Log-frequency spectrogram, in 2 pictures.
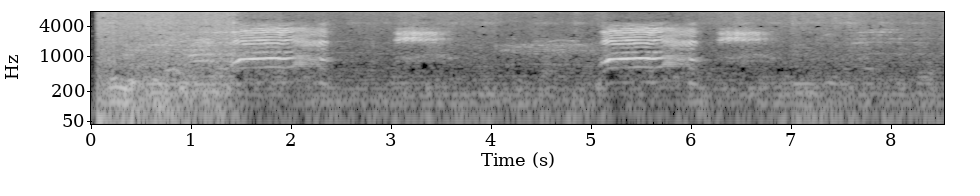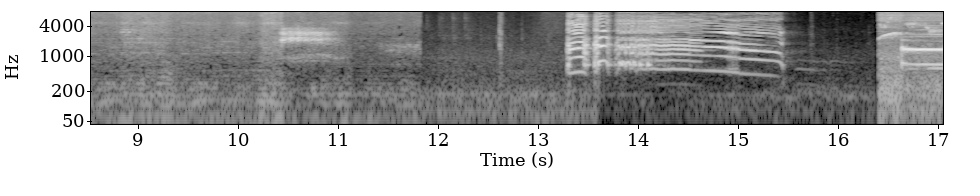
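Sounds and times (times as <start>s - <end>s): sheep and goats bleating: 0.1s - 8.3s, 10.0s - 11.2s.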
